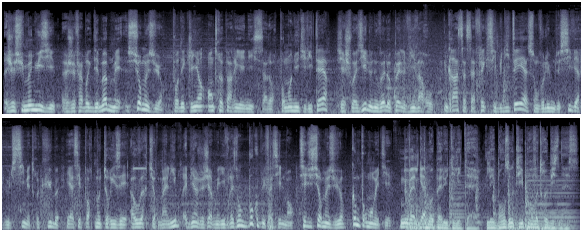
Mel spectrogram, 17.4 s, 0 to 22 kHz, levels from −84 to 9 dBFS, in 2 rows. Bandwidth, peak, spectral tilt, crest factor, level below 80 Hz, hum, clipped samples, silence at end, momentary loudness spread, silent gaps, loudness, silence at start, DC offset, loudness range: 17.5 kHz; -2 dBFS; -4.5 dB/octave; 12 dB; -32 dBFS; none; under 0.1%; 0 s; 5 LU; none; -14 LUFS; 0.05 s; under 0.1%; 2 LU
